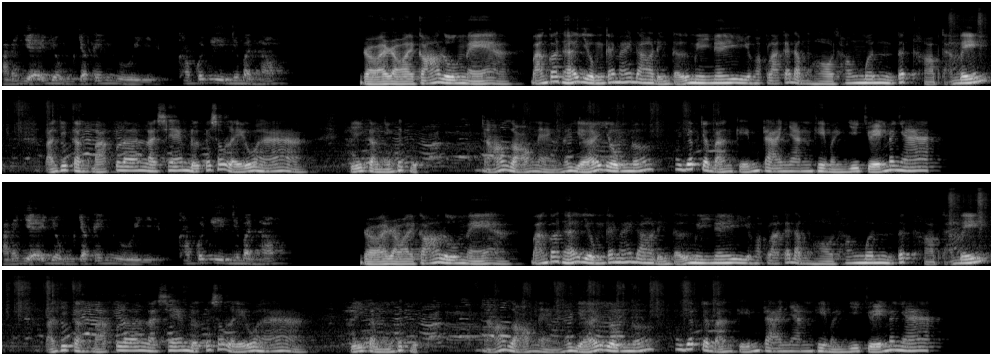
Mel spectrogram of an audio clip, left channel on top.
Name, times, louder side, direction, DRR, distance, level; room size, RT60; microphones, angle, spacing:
voice 1, 0.0-2.8 13.3-14.0, equal, 10° left, -2 dB, 5.3 m, -36 dB
voice 2, 3.6-9.9 10.1-14.0 14.6-19.2, left 2 dB, 50° left, 6 dB, 0.9 m, -24 dB
sound 1, 9.4-17.1, right 3 dB, 10° right, 1.2 m, -42 dB
22.5 x 11.5 x 3.3 m, 0.37 s
head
